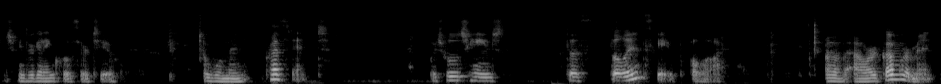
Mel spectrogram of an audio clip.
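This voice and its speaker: On a rough recording, a woman with a low, gravelly, mellow, and breathy voice reads a children's book on a livestream, animated yet a little slow and with long pauses. Her casual manner keeps things easy for kids, simply explaining any hard words.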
